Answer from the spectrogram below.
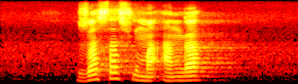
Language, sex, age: Venda, male, 25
